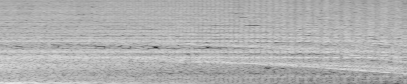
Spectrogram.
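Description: Hardstyle breakdown in a DJ mix. The pounding bass fades out about halfway through while a synth sweep falls steadily in pitch over a rapid run of high ticks, building toward the next drop.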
